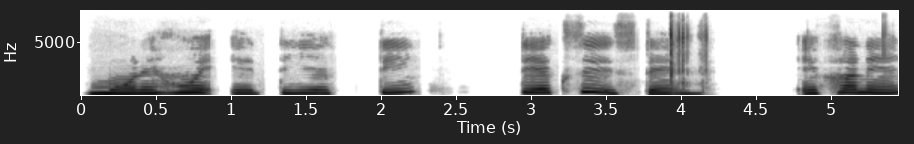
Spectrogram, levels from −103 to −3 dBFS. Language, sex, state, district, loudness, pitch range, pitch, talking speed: Bengali, female, West Bengal, Malda, -16 LUFS, 265-315 Hz, 285 Hz, 75 wpm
